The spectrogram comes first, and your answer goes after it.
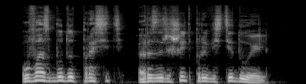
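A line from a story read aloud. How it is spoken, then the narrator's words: Whisper. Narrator (Russian): шепнула Азалия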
